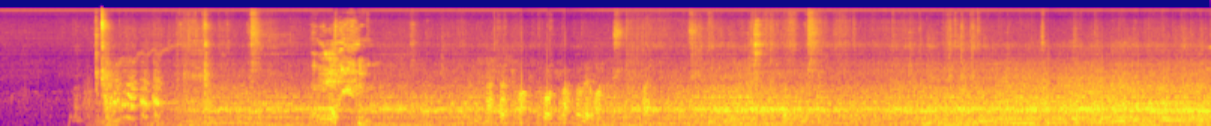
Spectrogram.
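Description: A vehicle engine hums steadily and grows louder as it pulls away.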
